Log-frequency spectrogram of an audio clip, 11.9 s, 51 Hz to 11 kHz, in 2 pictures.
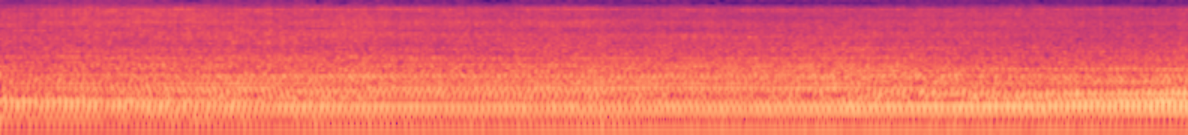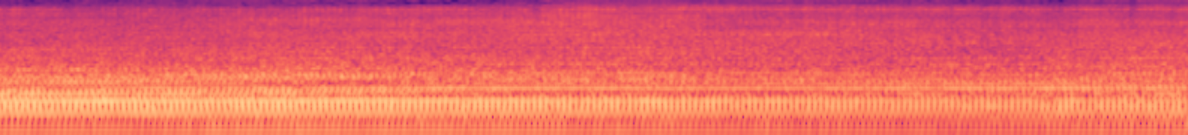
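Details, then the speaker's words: Craftsman 5HP 22-inch single-stage four-cycle snowblower with electric start, fitted with homemade floor-mat auger paddles: small single-cylinder engine holds an even, fast beat with no misses or knocks; runs really well. "you know what I'm gonna start it up and see what happens as you can see it runs really well"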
